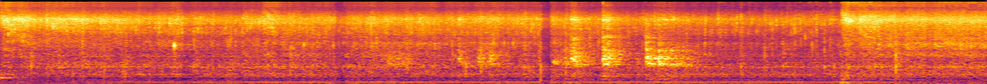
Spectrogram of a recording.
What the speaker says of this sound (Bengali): দুটো মাছ আমি ভেজে নেব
